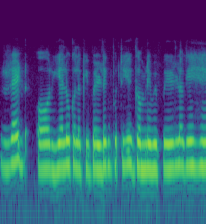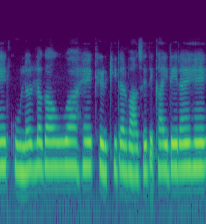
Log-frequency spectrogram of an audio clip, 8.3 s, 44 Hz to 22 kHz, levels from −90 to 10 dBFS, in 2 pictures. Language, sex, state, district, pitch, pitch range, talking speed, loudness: Hindi, female, Madhya Pradesh, Bhopal, 210 Hz, 205-220 Hz, 175 wpm, -14 LUFS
